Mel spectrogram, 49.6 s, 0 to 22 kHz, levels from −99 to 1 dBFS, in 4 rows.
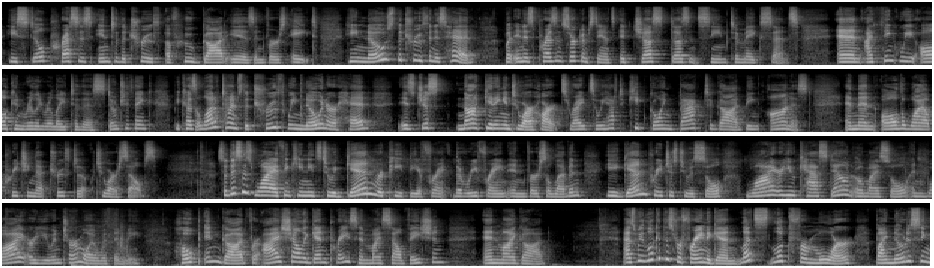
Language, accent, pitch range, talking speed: English, American, 195-245 Hz, 185 wpm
